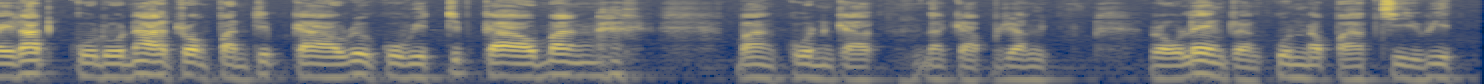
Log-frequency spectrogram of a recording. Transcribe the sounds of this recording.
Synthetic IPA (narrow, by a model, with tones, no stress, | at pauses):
a˧jɾa˦˥t̪̚koː˧ɾoː˧naː˥˩t̪ɔ˥˩˨ŋpa˧nsi˨˩p̚kaː˧˩wɾɯ˥˩əŋkʰoː˧wi˨˧˩t̪̚si˨˩p̚kaː˧˩wma˥˩ŋ˥ | baː˧ŋkʰo˧nka˧˩na˧˩ka˨˩p̚ɾŋ | ɾa˧wlɛː˥˩ŋt̪a˨˩ŋkʰu˧nːa˧pʰaː˧˥p̚t͡ɕʰiː˧wi˦˧˩t̪̚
